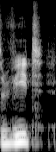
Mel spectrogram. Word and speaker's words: Vite: And yes, Vite, pronounced Vite, it's from French, I believe means fast. And it is. Yes, Vite rhymes with sweet is my way of remembering it. Nick Nisi says Vite rhymes with feet.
